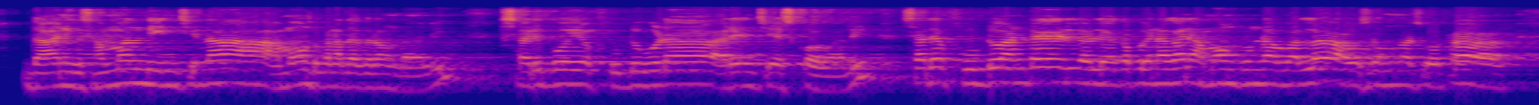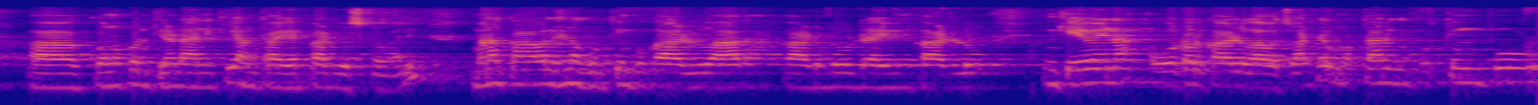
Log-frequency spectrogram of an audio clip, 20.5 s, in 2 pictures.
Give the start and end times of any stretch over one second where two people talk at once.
none

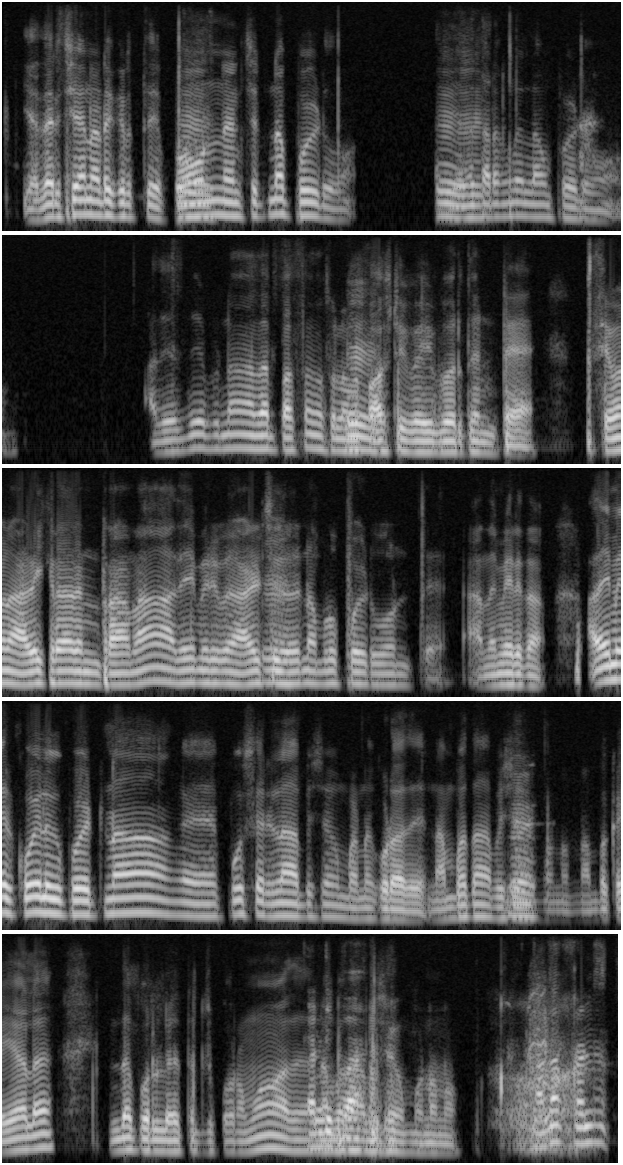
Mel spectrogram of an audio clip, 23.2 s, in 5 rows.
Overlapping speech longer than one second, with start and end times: none

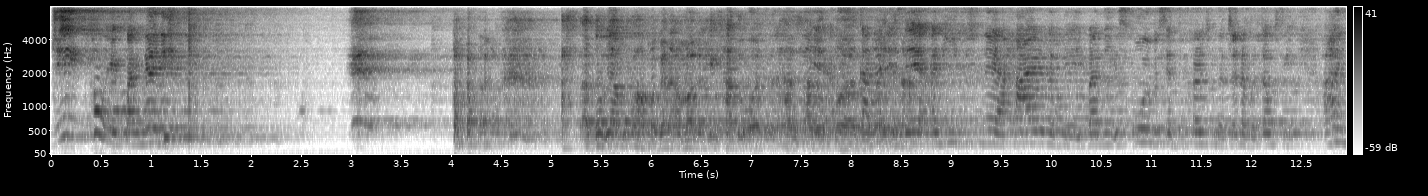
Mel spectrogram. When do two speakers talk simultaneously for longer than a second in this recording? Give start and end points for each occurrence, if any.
7.2-8.6

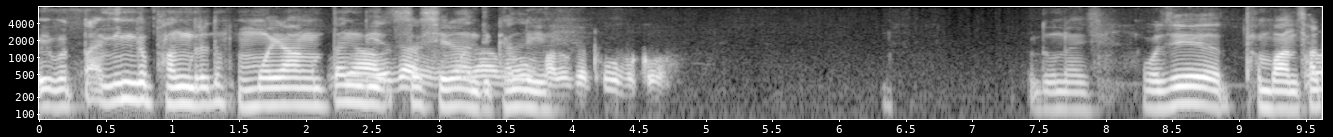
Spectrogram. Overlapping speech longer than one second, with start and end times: 2.3-3.8

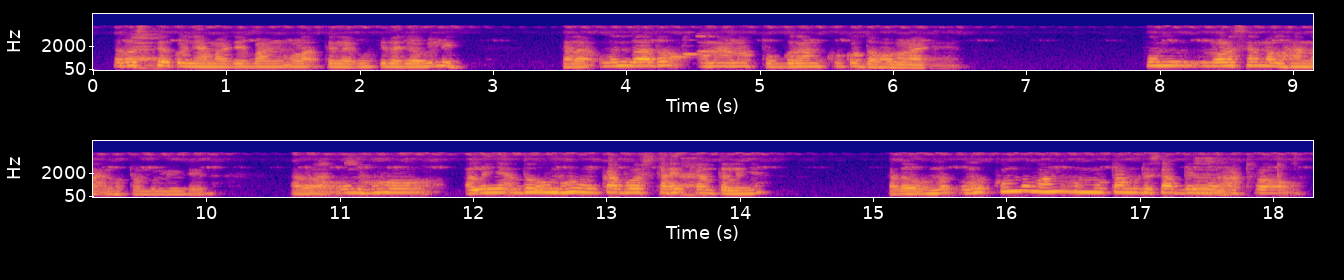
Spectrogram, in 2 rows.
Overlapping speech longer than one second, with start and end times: none

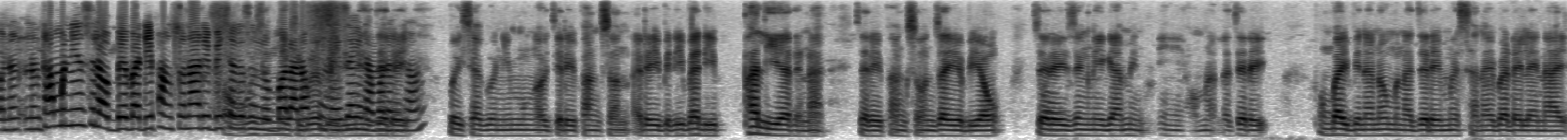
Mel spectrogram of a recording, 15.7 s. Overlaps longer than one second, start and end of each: 2.2-4.0

